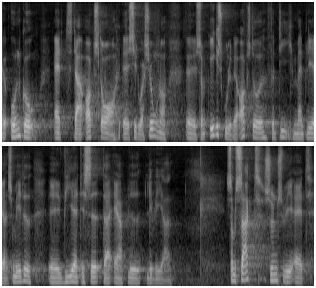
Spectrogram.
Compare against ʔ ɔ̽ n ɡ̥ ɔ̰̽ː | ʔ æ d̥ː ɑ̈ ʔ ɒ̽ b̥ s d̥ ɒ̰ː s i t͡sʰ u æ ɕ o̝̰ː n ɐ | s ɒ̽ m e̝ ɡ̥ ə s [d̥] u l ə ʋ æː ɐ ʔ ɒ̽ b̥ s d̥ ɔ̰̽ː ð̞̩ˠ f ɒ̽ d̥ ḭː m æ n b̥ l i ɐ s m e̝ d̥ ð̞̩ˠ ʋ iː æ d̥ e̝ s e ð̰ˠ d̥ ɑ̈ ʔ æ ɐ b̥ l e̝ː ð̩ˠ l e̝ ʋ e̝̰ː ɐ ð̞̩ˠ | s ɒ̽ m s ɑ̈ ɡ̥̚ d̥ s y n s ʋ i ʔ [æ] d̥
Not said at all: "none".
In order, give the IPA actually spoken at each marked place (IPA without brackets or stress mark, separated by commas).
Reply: ɡ̥, æ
